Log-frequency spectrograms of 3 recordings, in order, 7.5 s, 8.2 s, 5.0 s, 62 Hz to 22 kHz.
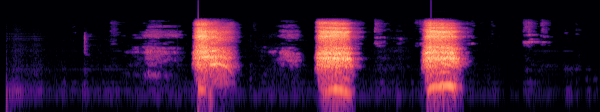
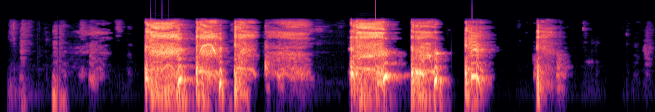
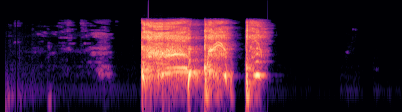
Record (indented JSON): {
  "exhalation_length": "7.5 s",
  "exhalation_amplitude": 32767,
  "exhalation_signal_mean_std_ratio": 0.34,
  "three_cough_length": "8.2 s",
  "three_cough_amplitude": 32768,
  "three_cough_signal_mean_std_ratio": 0.46,
  "cough_length": "5.0 s",
  "cough_amplitude": 32767,
  "cough_signal_mean_std_ratio": 0.41,
  "survey_phase": "beta (2021-08-13 to 2022-03-07)",
  "age": "45-64",
  "gender": "Female",
  "wearing_mask": "Yes",
  "symptom_cough_any": true,
  "symptom_runny_or_blocked_nose": true,
  "symptom_abdominal_pain": true,
  "symptom_diarrhoea": true,
  "symptom_fatigue": true,
  "symptom_onset": "5 days",
  "smoker_status": "Never smoked",
  "respiratory_condition_asthma": false,
  "respiratory_condition_other": false,
  "recruitment_source": "Test and Trace",
  "submission_delay": "3 days",
  "covid_test_result": "Positive",
  "covid_test_method": "RT-qPCR",
  "covid_ct_value": 26.4,
  "covid_ct_gene": "ORF1ab gene",
  "covid_ct_mean": 27.1,
  "covid_viral_load": "1300 copies/ml",
  "covid_viral_load_category": "Minimal viral load (< 10K copies/ml)"
}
